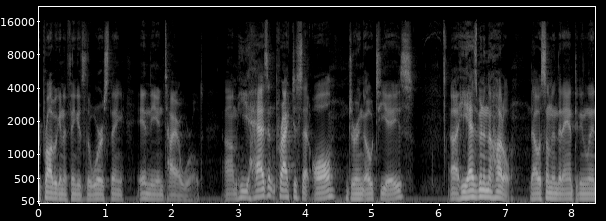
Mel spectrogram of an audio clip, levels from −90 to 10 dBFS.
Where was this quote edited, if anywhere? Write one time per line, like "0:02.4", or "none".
0:01.4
